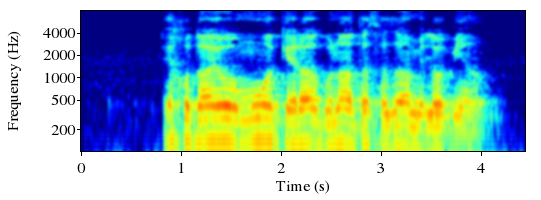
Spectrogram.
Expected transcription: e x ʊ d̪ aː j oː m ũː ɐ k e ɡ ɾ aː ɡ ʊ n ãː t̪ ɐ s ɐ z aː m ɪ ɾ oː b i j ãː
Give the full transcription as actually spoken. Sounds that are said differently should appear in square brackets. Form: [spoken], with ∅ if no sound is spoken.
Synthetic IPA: e x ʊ d̪ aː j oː m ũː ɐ k e [∅] ɾ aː ɡ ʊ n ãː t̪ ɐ s ɐ z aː m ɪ [l] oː b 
